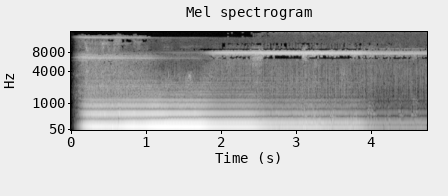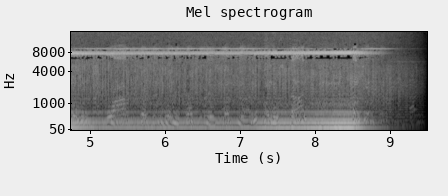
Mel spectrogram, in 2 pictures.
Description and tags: some "natural" and due to hardware used radio interferences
